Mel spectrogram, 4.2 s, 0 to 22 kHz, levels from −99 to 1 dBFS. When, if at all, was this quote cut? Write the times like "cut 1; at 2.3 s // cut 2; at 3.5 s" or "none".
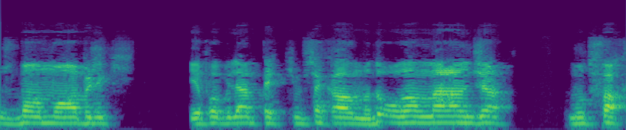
none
